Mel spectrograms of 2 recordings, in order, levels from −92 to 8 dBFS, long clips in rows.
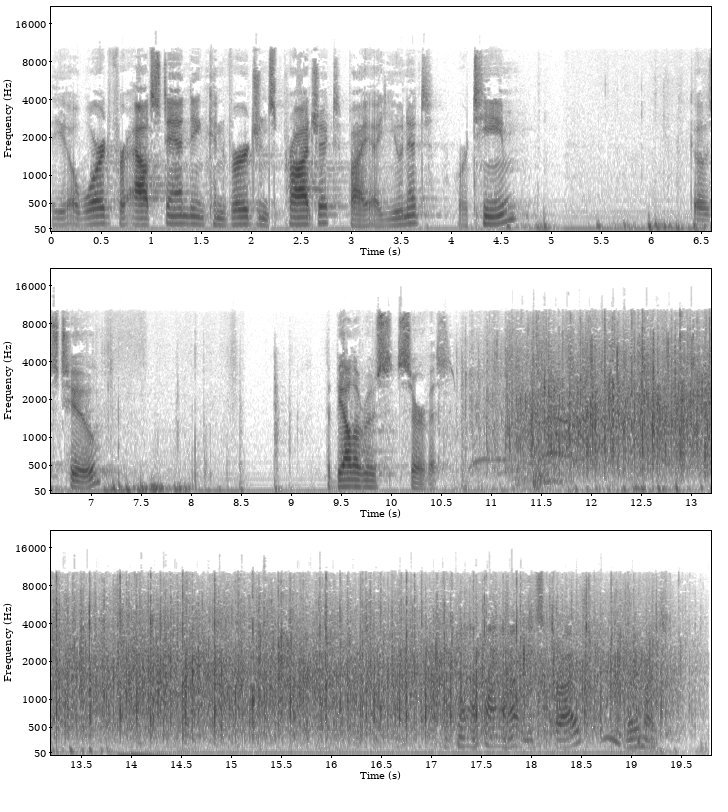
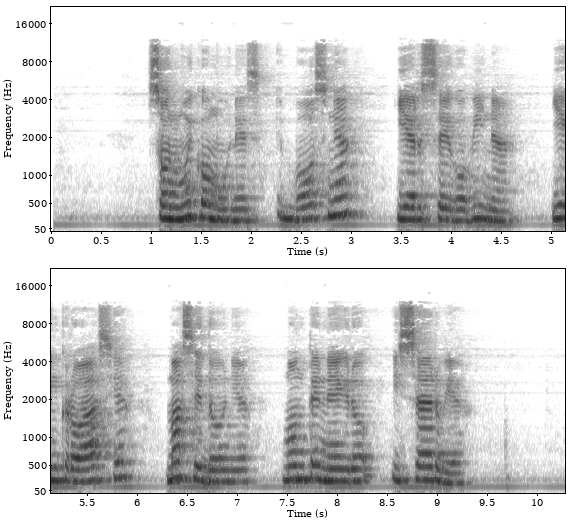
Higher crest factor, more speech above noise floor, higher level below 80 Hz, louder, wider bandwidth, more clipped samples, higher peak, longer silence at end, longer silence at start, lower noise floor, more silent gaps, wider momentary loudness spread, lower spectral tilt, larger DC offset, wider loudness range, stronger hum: first, 24 dB vs 16 dB; second, 27 dB vs 34 dB; first, -48 dBFS vs -56 dBFS; second, -22 LUFS vs -19 LUFS; first, 14 kHz vs 12.5 kHz; neither; first, 0 dBFS vs -4 dBFS; second, 0 s vs 0.55 s; second, 0 s vs 1 s; about the same, -53 dBFS vs -52 dBFS; neither; first, 17 LU vs 12 LU; second, -2 dB/octave vs -4.5 dB/octave; neither; first, 11 LU vs 2 LU; neither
